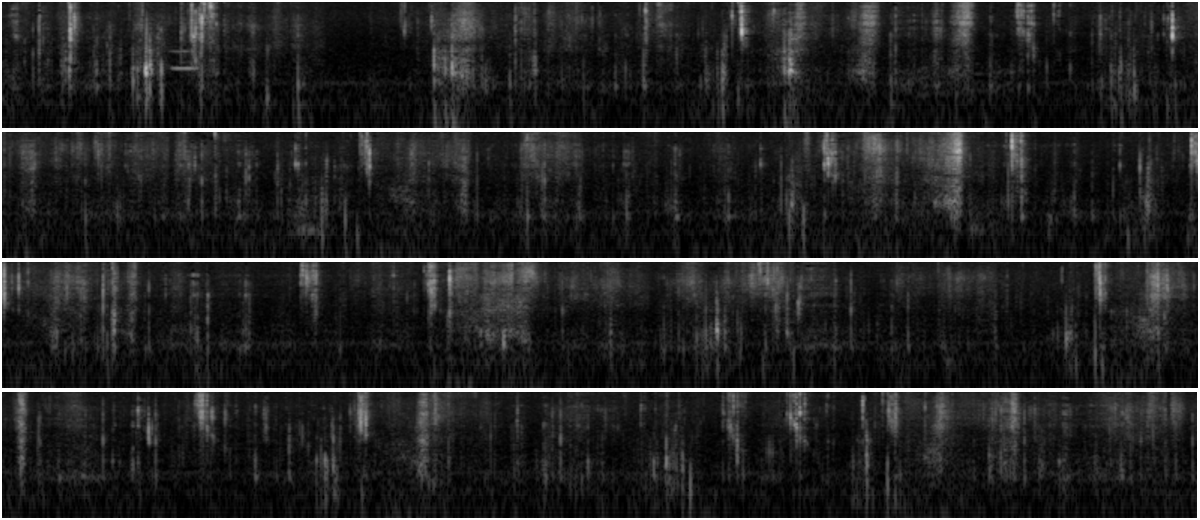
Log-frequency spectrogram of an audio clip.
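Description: Close-miked eating: a person biting and chewing soft cream-filled roll cake and chocolate-glazed cake, with a steady, irregular run of sharp mouth clicks and smacks.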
